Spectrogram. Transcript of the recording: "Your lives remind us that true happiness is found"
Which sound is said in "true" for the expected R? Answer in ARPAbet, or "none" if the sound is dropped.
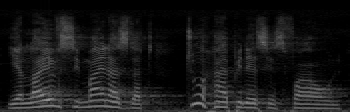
none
